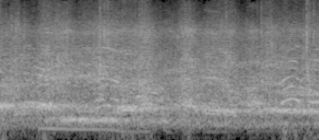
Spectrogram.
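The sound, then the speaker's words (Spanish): Crowd chanting at a live rock concert, a dense mass of voices holding a steady sung cheer in unison, loud and continuous throughout with no break. “Hay mucho cantito del público entre tema y tema.”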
